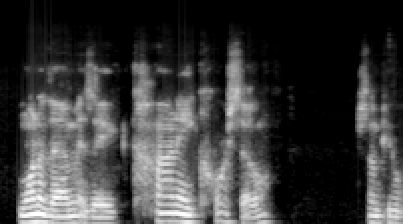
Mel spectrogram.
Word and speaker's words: Cane Corso: two big dogs one of them is a Connie Corso some people pronounce it cane corso which is the big Italian Mastiff that we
